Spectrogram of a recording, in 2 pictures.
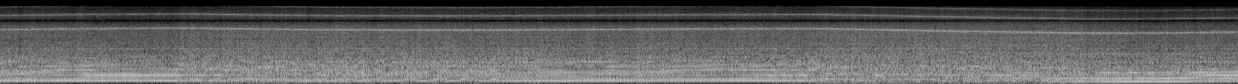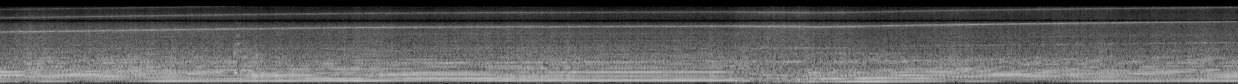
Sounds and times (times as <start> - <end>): Car: 0.0 - 24.7.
